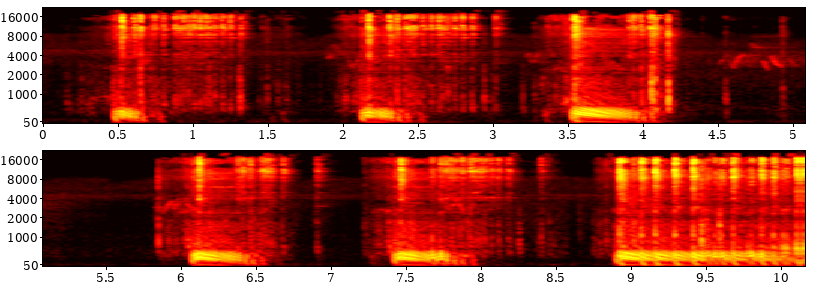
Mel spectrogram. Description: Its still starting easy and running strong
